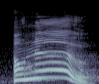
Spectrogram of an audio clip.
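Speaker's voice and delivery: high, loud wail of dismay; dismayed cry. A narrator's reading. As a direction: wail it in comic horror. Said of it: "transpector looked awful".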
